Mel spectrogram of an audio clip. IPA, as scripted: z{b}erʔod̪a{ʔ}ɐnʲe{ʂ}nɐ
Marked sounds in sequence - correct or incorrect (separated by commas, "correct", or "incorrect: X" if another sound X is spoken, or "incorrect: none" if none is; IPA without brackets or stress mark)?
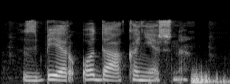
correct, incorrect: k, correct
